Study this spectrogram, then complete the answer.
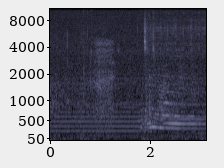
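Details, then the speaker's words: Washing machine AC induction motor wired outside the appliance, powered but not turning, giving a steady electrical hum; runs once spun by hand, so a bad starting capacitor is suspected. "plug it in yeah it's humming so that means a bad capacitor"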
